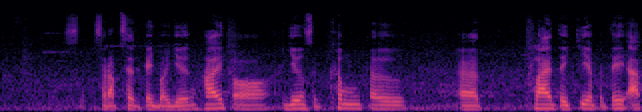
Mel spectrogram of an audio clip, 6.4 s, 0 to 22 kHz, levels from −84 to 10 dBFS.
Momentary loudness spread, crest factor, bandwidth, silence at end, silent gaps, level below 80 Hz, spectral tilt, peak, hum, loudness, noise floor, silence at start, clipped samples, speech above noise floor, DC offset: 19 LU; 20 dB; 13 kHz; 0 s; none; -70 dBFS; -6 dB/octave; -10 dBFS; none; -30 LUFS; -53 dBFS; 0.05 s; under 0.1%; 23 dB; under 0.1%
